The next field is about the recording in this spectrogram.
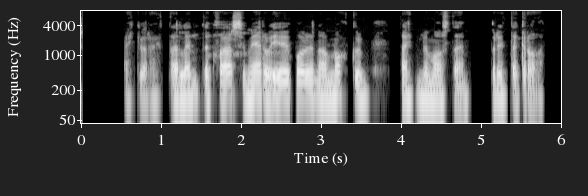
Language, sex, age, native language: Icelandic, male, 30-39, Icelandic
